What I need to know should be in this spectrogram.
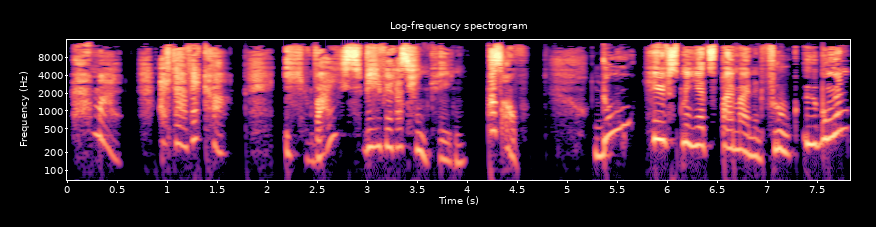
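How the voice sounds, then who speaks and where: A woman's voice: very high-pitched, dry recording, studio quality, heavily acted. A woman playing an eager young cuckoo. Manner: chirpy, quick to cheer others up. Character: eager young male cuckoo learning to fly. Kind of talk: audiobook character voice.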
